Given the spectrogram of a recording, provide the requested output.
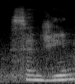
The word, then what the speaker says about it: St. John: I've also heard people pronounce it St. Jean Fox, but I'm going to call him St. John because that's how it's spelled, S-T period John.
